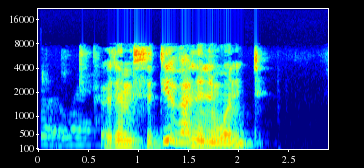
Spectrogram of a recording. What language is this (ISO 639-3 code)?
kab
